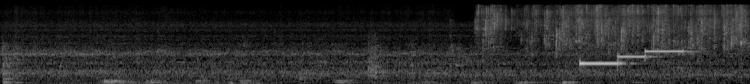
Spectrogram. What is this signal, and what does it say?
Telephone call progress tone (North American plan), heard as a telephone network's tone, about 980, 1370, 1800 Hz, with room echo and the noise of a restroom. Special information tone.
